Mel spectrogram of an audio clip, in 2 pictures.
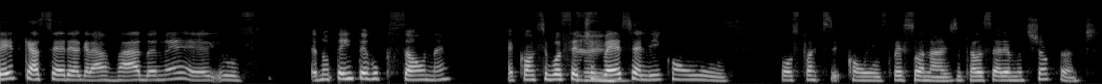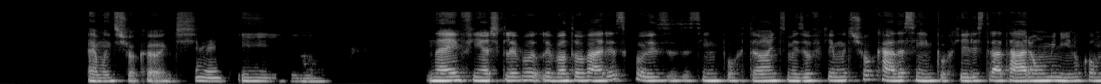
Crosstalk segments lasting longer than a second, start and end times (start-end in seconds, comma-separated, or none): none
